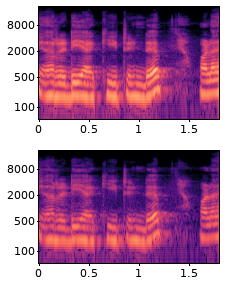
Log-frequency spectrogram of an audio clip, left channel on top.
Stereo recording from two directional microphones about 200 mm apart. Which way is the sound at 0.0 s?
30° left (ahead or behind).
